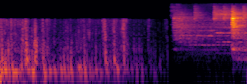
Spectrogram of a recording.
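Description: Sound effect of many pounding hoofbeats over a low rumble, like a stampede, fading out about a second and a half in. Near the end it cuts abruptly to a brighter sound with steady tones.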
